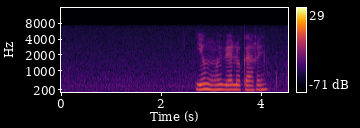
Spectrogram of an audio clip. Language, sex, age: Northern Sotho, female, 26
